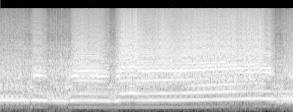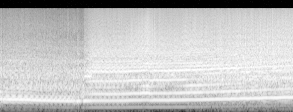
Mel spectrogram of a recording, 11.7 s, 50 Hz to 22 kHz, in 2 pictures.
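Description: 2007 Porsche Cayman S's flat-six engine pulling hard on track, heard from inside the cabin. Its note holds fairly steady with a few brief dips, then climbs steadily over the last few seconds as the car accelerates.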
